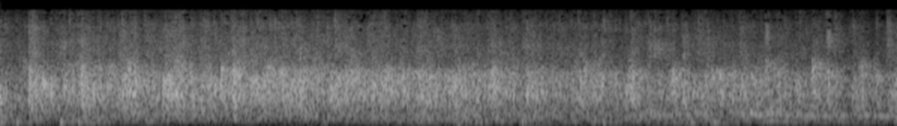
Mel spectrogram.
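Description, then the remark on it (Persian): Sustained applause from an audience, a dense, steady clatter of many hands clapping at an even loudness throughout, with no break or fade. “خواهش می‌کنم یه تشویق از این دو بزرگوار کنم.”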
